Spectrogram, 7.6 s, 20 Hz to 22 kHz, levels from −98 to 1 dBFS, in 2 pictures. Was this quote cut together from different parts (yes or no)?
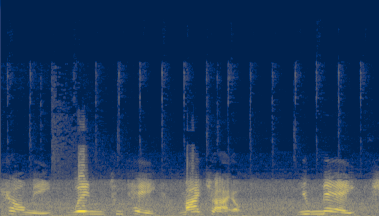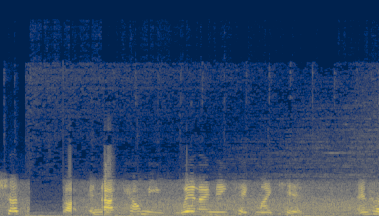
no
